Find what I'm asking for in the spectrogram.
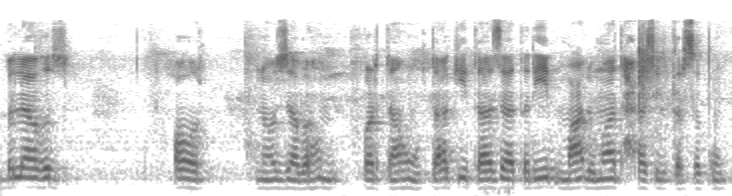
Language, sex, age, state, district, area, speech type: Urdu, male, 18-30, Uttar Pradesh, Balrampur, rural, spontaneous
